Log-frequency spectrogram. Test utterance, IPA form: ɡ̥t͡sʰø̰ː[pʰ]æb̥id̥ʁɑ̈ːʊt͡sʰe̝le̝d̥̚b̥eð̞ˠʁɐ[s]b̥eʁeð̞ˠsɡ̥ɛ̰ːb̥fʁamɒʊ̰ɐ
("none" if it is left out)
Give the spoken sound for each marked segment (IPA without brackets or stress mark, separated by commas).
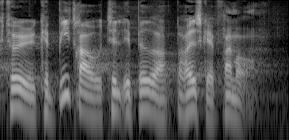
kʰ, none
